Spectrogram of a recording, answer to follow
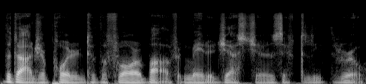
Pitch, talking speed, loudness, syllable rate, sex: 85 Hz, 280 wpm, -23 LUFS, 6.8 syllables/s, male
